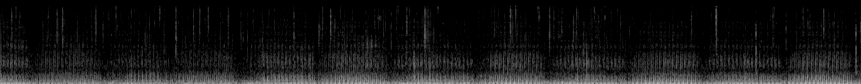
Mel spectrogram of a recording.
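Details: Cat's purr as a deep continuous rumble, pulsing slowly with its breathing at roughly one cycle every second or two, while a crackling fireplace snaps and pops throughout; a calming ASMR sleep mix.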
